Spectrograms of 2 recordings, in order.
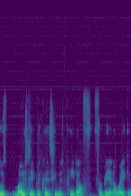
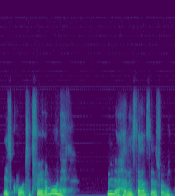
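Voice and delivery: pitched way up in disbelief; incredulous, much higher; 11 semitones higher, 3 dB louder than usual. Retold or imitated. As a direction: protest to dad, high and baffled. Woken at 3am, incredulous.

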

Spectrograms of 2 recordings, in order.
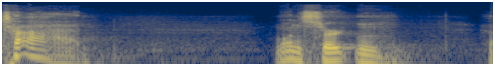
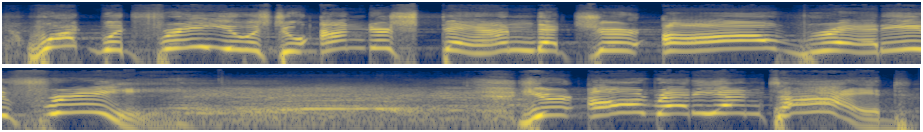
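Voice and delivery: higher, louder, shouted gospel preaching; fiery preaching; 10 semitones higher, 5 dB louder than usual. Acted. Preacher telling fallen believers they are free, shouting. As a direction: preach freedom to the congregation at full force.

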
